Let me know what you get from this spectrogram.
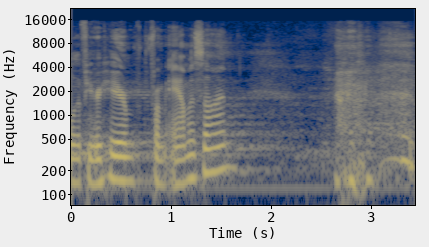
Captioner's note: laughter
